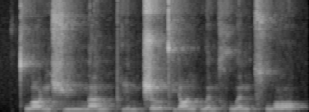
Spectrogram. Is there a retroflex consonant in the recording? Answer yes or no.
yes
